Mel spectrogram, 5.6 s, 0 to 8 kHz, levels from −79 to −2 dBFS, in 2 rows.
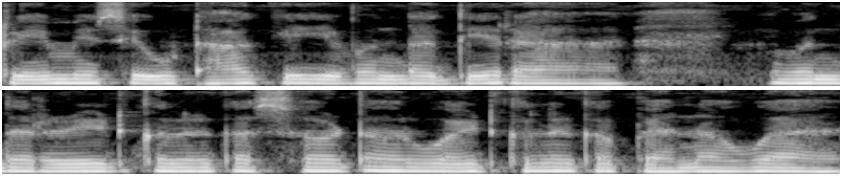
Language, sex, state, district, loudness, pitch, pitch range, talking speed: Hindi, male, Bihar, West Champaran, -13 LUFS, 125 Hz, 125-130 Hz, 245 wpm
